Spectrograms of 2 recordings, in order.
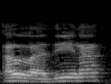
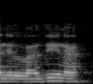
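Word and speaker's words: الَّذِينَ: Kemudian yang selanjutnya adalah seperti contoh ini alladzina. Nanti biasanya pemula itu membacanya lilladzina.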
